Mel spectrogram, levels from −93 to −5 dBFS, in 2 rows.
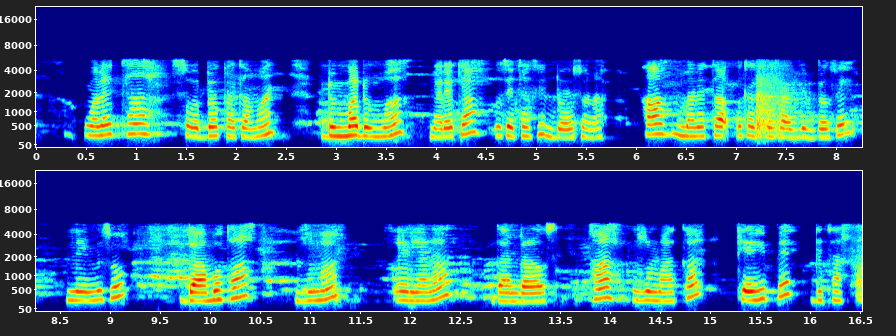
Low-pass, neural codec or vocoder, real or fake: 5.4 kHz; codec, 44.1 kHz, 2.6 kbps, SNAC; fake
